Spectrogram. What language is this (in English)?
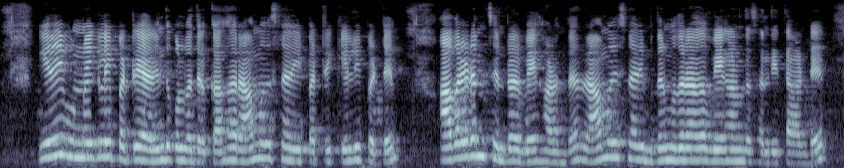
Tamil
